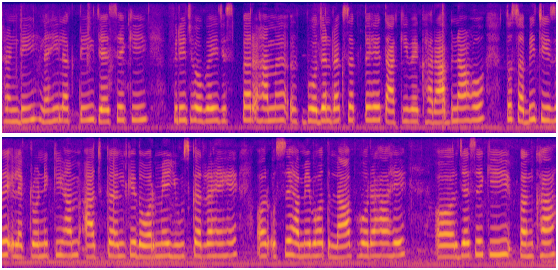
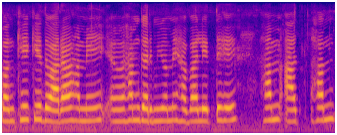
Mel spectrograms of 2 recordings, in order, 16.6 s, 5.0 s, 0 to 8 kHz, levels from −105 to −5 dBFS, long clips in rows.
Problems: constant background noise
